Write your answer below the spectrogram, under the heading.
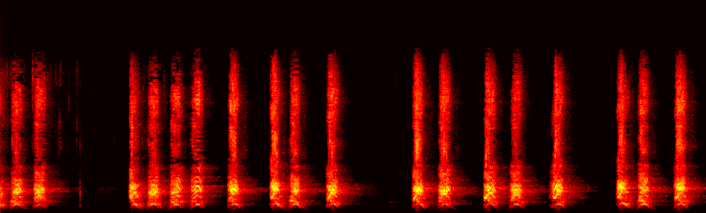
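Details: Patterdale Terrier, ten months old, barking in clusters of two to four sharp yapping barks with short gaps between clusters.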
